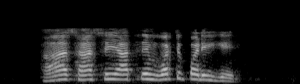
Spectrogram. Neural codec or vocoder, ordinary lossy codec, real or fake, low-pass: codec, 16 kHz, 4.8 kbps, FACodec; AAC, 24 kbps; fake; 5.4 kHz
